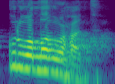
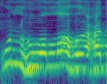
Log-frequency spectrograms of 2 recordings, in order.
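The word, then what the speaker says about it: قُلْ هُوَ ٱللَّٰهُ أَحَدٌ: আরেকটা সূরা পড়ে গেলাম কুয়াল্লাহু আহাদ কি কলা মানে কি এটা উচ্চারণ কেমন করে করতে হয় কুল বলুন হুয়াল্লাহু আহাদ তিনি আল্লাহ এক এই যে কুলহু আল্লাহু আহাদ অনেকে বলতে পারে না কুলহুলা কুলহু আল্লাহু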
